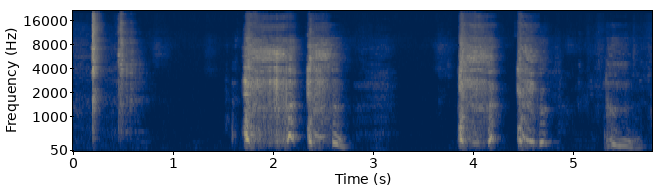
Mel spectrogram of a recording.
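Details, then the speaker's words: Adult woman, coughing heavily since the weekend, thinks she has bronchitis; apologizes for the sound on a morning live video; cough with suspected bronchitis. "Désolé mon dou je serai pas très agréable ce matin à écoutez c'est ça depuis en fin de semaine je tousse beaucoup mais là je pense que c'est ça c'est un"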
